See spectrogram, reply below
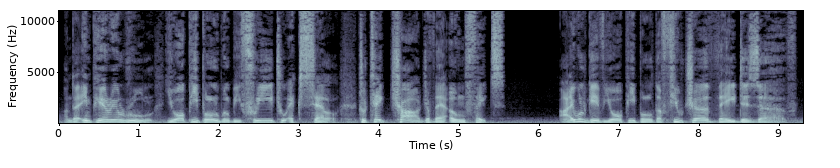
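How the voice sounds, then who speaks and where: A man's voice: mid-range voice, a little hiss or hum, close to an everyday voice. Male actor as a zealous imperial warlord: mid-range voice, cold, proud, oratorical game-villain delivery. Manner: haughty, measured, oratorical. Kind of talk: video game villain monologue.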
